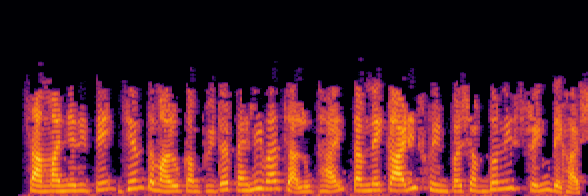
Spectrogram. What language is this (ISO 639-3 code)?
guj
